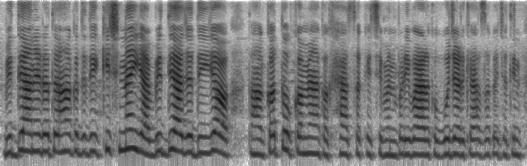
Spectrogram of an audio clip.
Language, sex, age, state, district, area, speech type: Maithili, female, 18-30, Bihar, Darbhanga, rural, spontaneous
